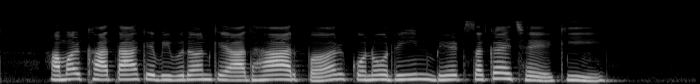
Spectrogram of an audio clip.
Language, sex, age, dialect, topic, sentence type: Maithili, female, 31-35, Bajjika, banking, question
